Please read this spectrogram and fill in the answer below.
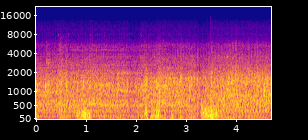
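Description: Royal Enfield Bullet's single-cylinder engine running steadily as the motorcycle is ridden on a rough off-road track.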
